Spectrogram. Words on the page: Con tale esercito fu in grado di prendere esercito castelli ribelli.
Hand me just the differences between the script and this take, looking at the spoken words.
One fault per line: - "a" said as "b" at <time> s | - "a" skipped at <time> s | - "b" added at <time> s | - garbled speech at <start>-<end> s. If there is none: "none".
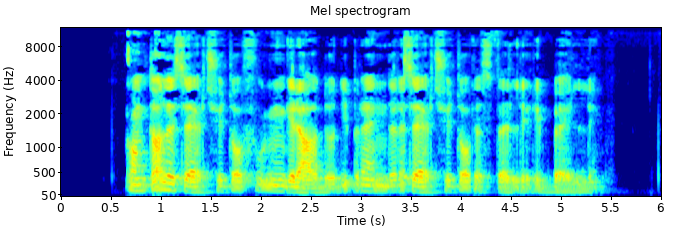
none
